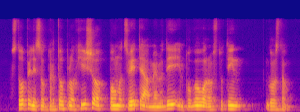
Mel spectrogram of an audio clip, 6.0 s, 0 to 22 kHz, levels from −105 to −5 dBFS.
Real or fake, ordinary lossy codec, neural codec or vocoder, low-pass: fake; none; codec, 24 kHz, 1.2 kbps, DualCodec; 10.8 kHz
